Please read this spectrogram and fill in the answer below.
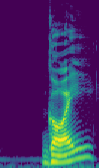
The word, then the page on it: goy: hebrew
